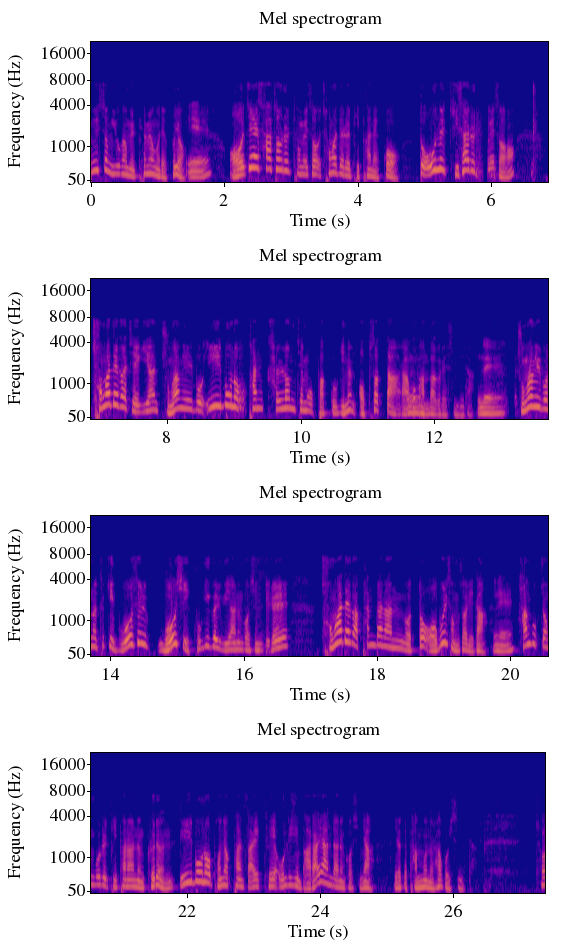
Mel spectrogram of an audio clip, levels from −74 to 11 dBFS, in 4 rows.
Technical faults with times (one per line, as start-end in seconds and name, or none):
0.00-27.38 Speex codec
5.77-6.08 VoIP packet loss concealed by the speech codec
9.07-9.26 VoIP packet loss concealed by the speech codec
13.01-13.23 VoIP packet loss concealed by the speech codec
16.23-16.40 VoIP packet loss concealed by the speech codec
